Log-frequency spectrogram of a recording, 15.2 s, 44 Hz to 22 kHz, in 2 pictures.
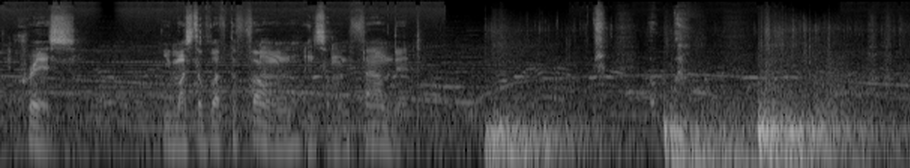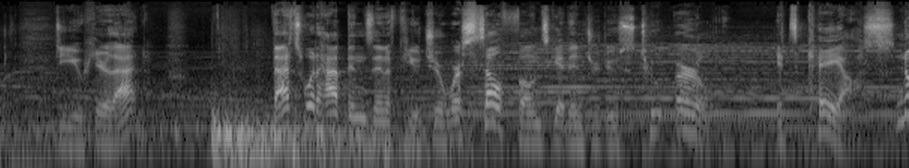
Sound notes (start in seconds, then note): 4.0 explosions booming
